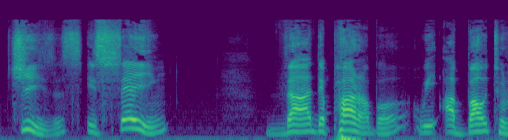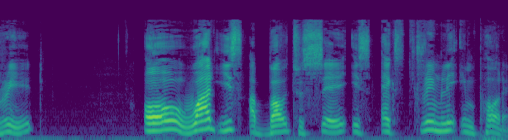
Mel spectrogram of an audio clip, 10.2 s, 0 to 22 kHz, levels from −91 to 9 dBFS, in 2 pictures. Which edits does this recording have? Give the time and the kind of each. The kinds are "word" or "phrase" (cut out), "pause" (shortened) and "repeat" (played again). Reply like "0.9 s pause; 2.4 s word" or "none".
3.3 s word; 4.4 s word; 7.2 s word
